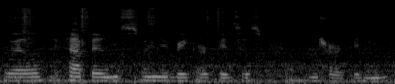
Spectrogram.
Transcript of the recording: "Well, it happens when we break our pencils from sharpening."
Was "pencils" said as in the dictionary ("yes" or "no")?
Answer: no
